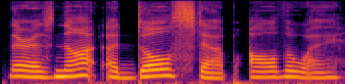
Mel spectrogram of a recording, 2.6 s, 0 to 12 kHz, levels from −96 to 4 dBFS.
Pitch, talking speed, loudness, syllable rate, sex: 195 Hz, 210 wpm, -18 LUFS, 4.4 syllables/s, female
